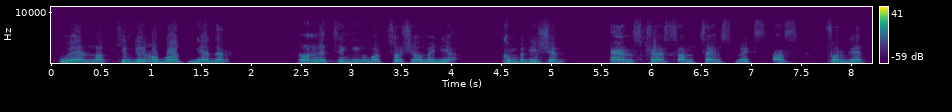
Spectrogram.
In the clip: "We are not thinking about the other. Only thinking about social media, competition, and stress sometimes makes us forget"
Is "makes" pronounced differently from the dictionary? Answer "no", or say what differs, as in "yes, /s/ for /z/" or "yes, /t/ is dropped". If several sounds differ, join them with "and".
no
